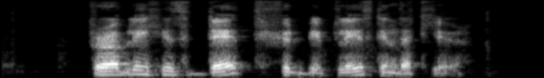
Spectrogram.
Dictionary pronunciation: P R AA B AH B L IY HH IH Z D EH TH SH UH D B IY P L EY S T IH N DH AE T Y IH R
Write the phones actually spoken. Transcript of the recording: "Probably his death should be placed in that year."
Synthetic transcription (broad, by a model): P R AA B AH B L IY HH IH Z D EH T SH UH D B IY P L EY S T IH N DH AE T Y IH R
